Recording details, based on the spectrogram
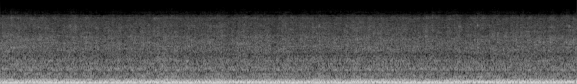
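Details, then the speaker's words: LS-swapped car with TIC Performance stage 2 turbo cam, open headers with exhaust off, started before clutch/transmission install to check rear main seal: deep loud rumble, about three pulses a second with gentle uneven lope, no knocks; normal idle with cam lope. "is a tic performance stage 2 turbo cam which as you can hear with the exhaust off it sounds pretty low P you can hear that as a cam"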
